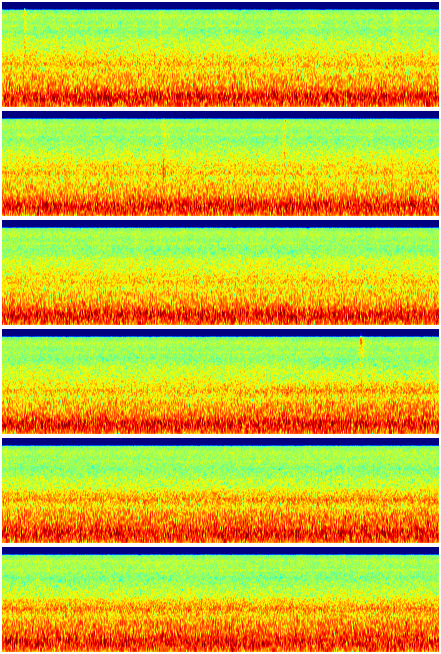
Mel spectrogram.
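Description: Small, fast-flowing forest stream rushing steadily over rocks.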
